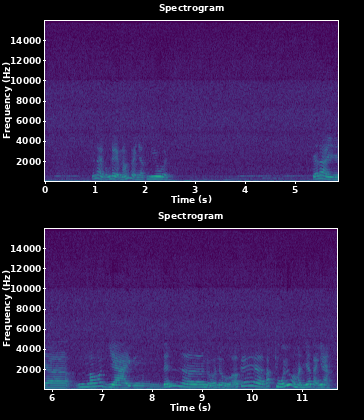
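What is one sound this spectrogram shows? A young woman speaks close by, in a lively voice.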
